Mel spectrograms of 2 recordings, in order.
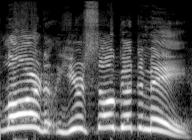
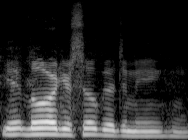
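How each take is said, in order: First: It is said joyfully, with enthusiasm. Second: It is said glumly, without enthusiasm.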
